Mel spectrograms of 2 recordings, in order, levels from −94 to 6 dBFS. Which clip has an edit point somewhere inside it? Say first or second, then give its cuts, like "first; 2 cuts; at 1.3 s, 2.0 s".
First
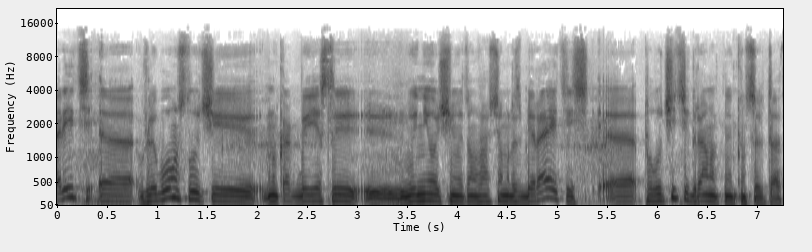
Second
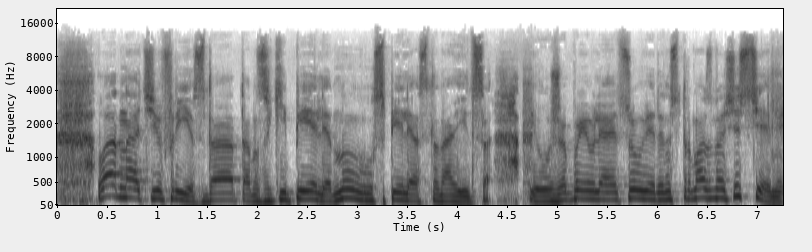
second; 1 cut; at 4.7 s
